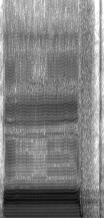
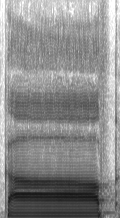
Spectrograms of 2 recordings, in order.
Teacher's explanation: زبان کی جڑ نرم حصے سے اور کاف پر زبان کی جڑ سخت حصے سے لگ رہی ہے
